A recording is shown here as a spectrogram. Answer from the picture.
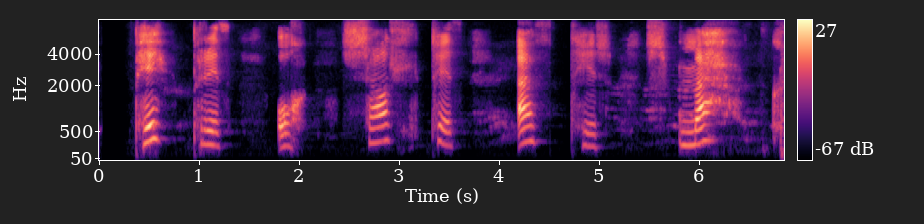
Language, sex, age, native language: Icelandic, male, 6, Icelandic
